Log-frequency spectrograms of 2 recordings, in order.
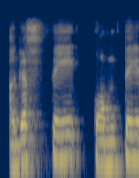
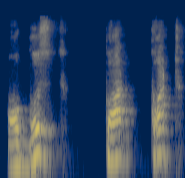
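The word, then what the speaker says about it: Auguste Comte: again French name है इनका नाम अगस्ते कमते नहीं है प्रोनंसिएशन हालांकि प्रोनंसिएशन मैं मानता हूं इतना फर्क नहीं पड़ता जब तक आप सही स्पेलिंग लिखते हो और आपको सही ज्ञान है तब तक प्रोनंसिएशन डज नॉट मैटर ऐसा मेरा पर्सनल मानना है लेकिन इनका नेम ऑगस्ट कॉट करके पढ़ा जाता है ऑगस्ट कॉट करके पढ़ा जाता एम साइलेंट होता है इज कंसीडर्ड टू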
